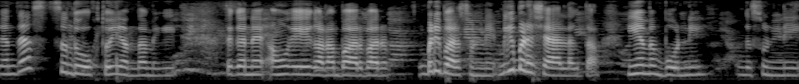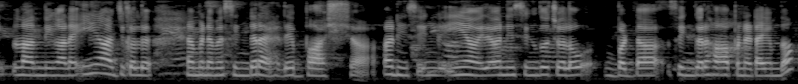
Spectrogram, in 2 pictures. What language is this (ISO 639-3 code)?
doi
